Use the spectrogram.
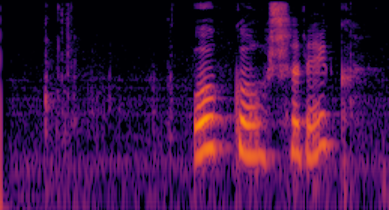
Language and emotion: Russian, neutral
